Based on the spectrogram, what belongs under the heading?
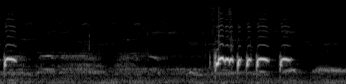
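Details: Zebra dove, a vigorous, frequently singing bird, heard in a cooing burst: a quick run of five or six short, clear, rolling notes near the end, after faint drawn-out tones in the background.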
